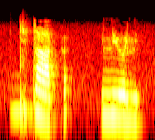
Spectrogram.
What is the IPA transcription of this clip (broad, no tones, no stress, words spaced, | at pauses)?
dʲɨdak | lʲɵlʲ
